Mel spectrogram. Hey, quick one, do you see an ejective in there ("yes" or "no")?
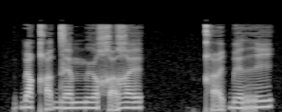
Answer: no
